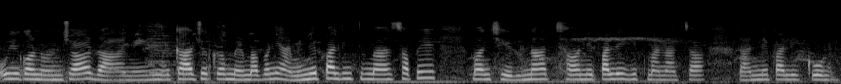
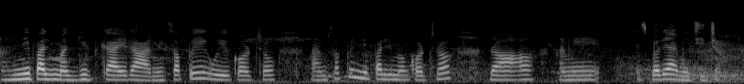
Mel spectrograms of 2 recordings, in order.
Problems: none marked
